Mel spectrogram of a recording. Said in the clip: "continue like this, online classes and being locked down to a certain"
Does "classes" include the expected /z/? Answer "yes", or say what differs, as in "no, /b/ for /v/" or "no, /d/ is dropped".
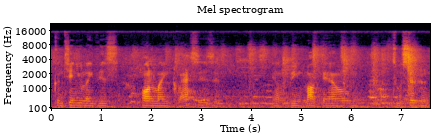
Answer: yes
